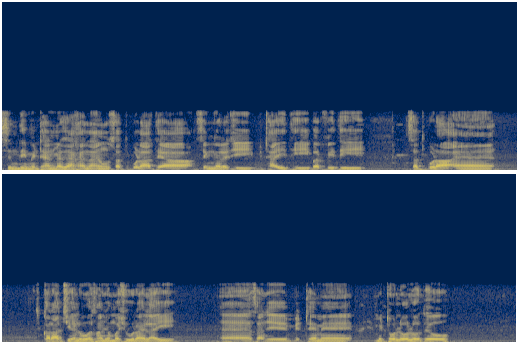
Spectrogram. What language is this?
Sindhi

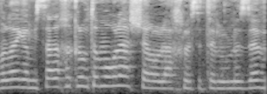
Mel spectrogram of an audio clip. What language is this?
Hebrew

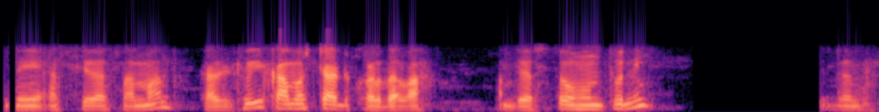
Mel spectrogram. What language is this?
Odia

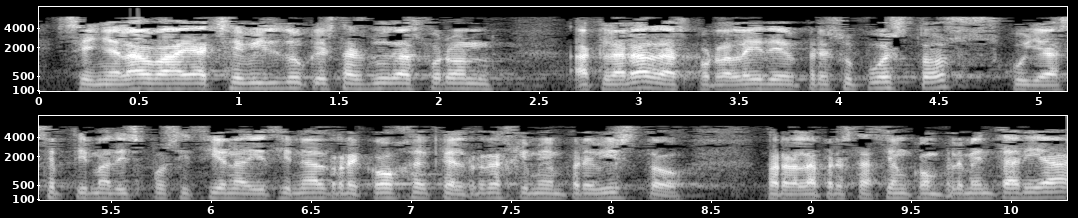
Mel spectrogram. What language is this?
Spanish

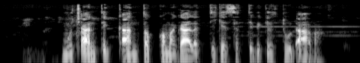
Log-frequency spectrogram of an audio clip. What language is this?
Oromo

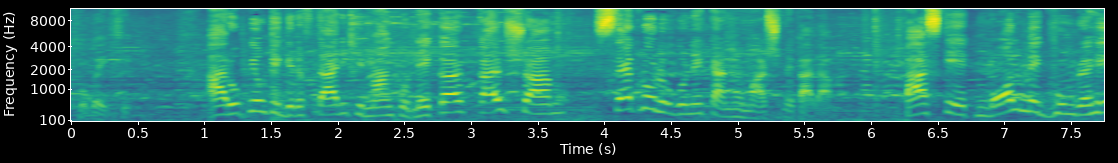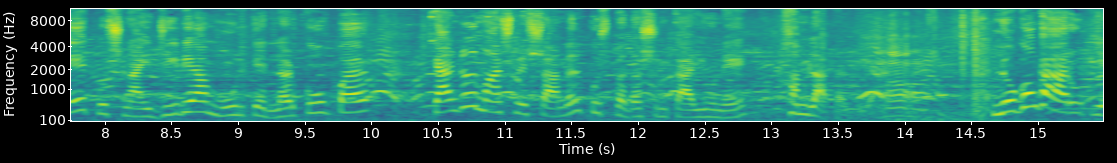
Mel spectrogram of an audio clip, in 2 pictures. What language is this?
Hindi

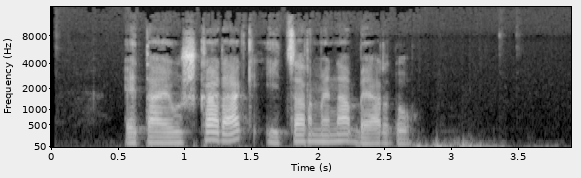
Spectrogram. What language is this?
Basque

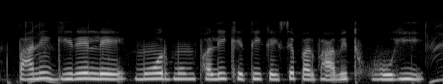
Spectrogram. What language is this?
Chhattisgarhi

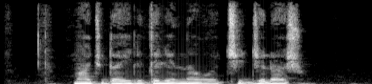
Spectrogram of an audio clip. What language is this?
Pashto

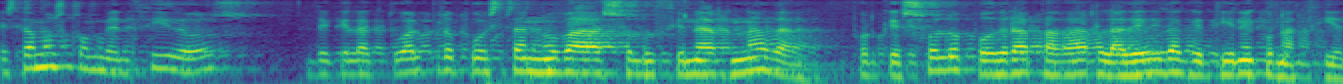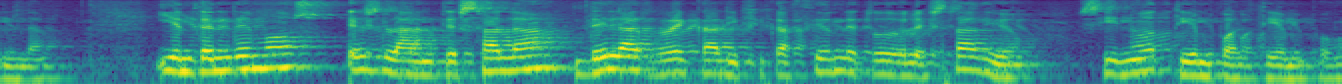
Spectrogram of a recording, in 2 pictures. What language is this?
Spanish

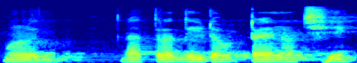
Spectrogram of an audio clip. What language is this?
Odia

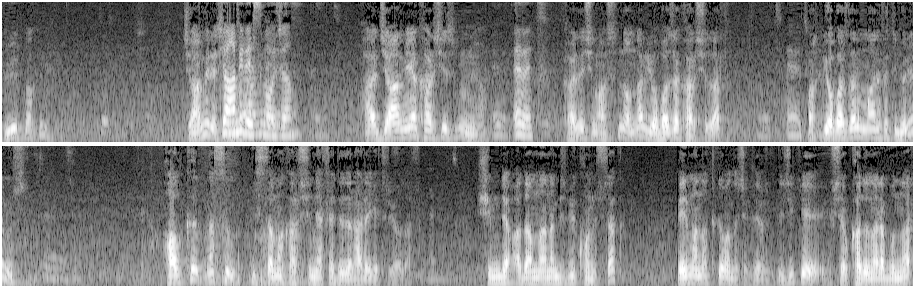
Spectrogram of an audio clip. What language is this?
Turkish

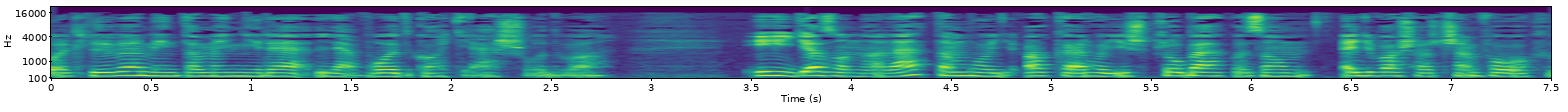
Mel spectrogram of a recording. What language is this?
Hungarian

